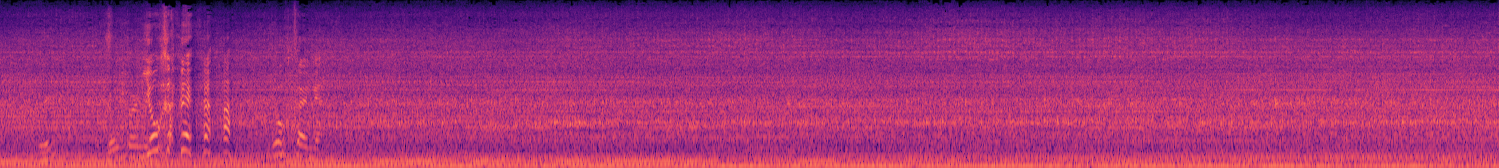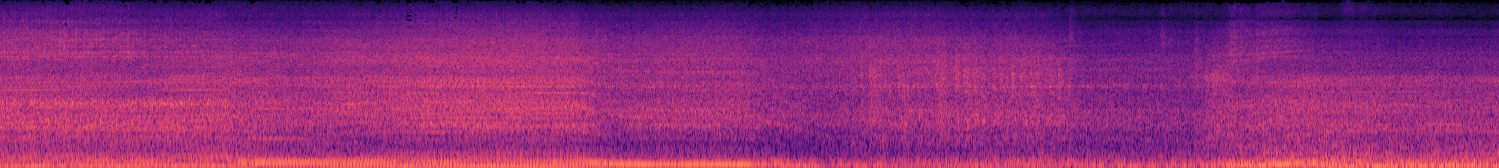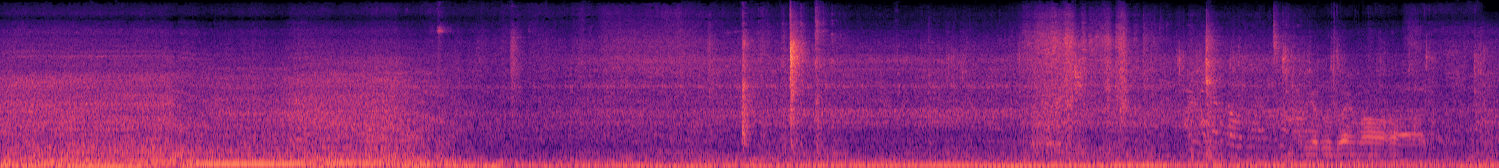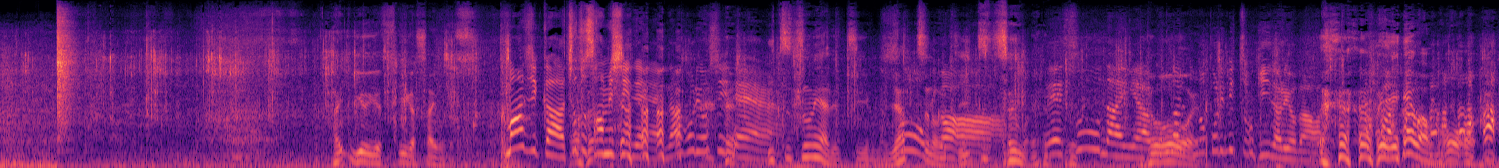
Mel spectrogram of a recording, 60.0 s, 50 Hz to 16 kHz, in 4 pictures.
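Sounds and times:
ferry engine humming: 0.0s - 59.9s.

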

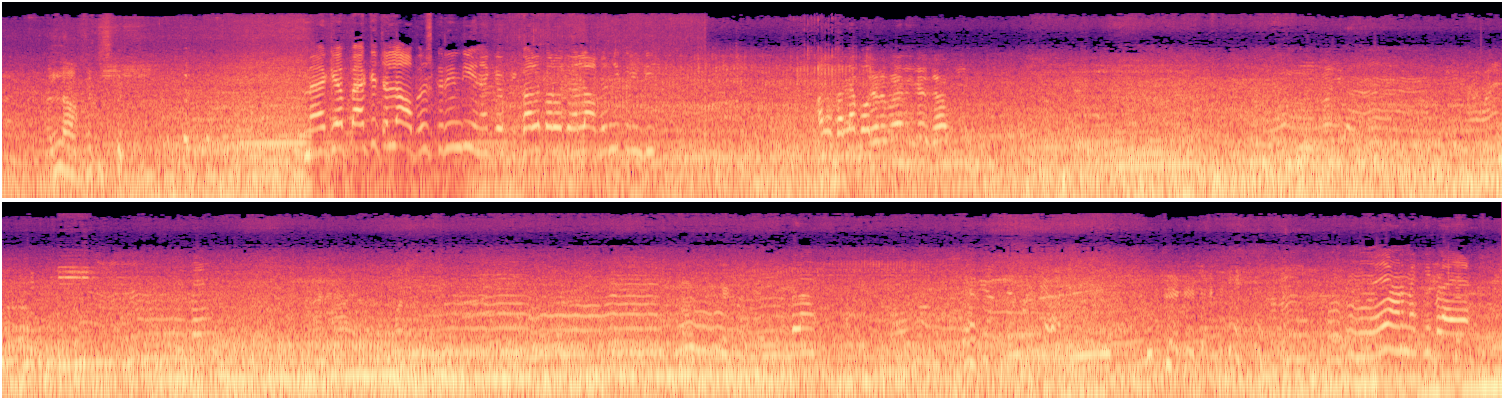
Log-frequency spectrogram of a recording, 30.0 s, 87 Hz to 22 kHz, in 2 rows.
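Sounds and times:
people talking: 3.0s - 6.7s.

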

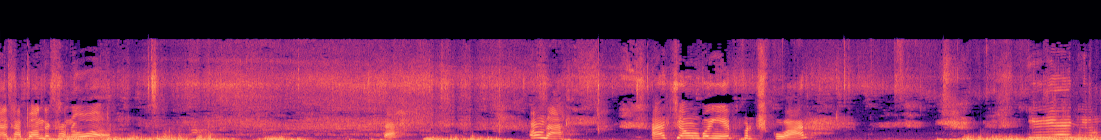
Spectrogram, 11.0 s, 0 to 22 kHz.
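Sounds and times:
wind buffeting microphone: 0.0s - 7.8s, 8.8s - 11.0s
person speaking: 5.2s - 8.4s.

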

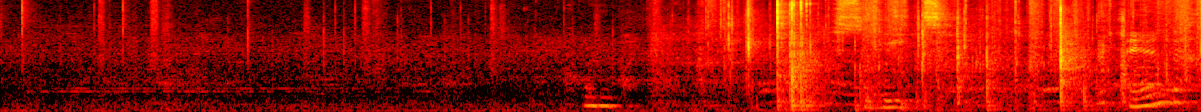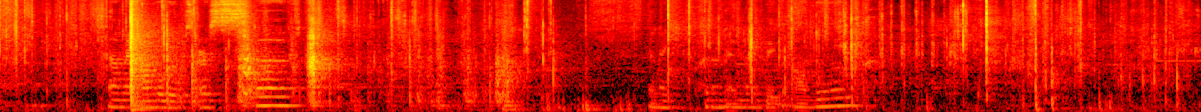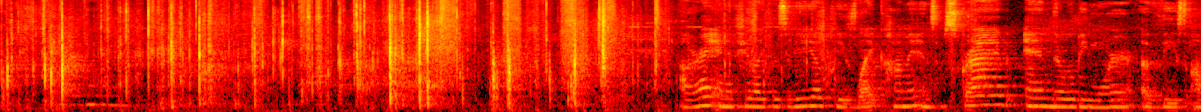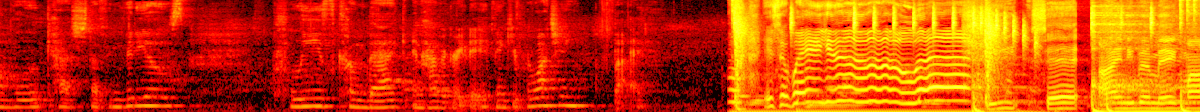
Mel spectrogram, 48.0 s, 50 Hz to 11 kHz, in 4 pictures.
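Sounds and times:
paper rustling: 6.8s - 32.4s
plastic sleeves crinkling: 6.8s - 32.4s.

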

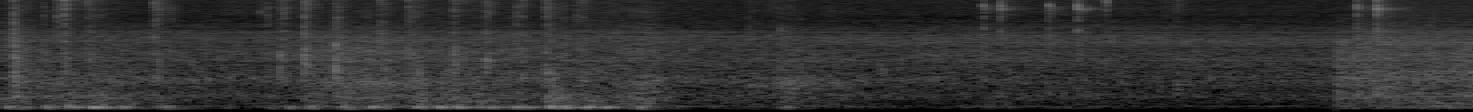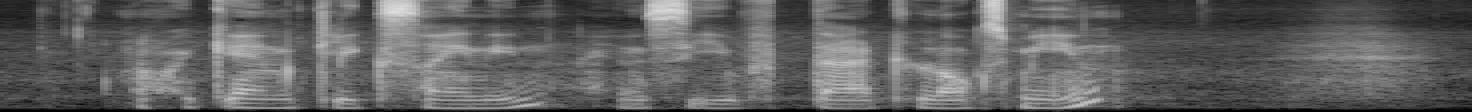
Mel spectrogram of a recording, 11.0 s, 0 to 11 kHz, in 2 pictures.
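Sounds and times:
computer keyboard typing: 0.0s - 2.4s, 3.7s - 4.2s.

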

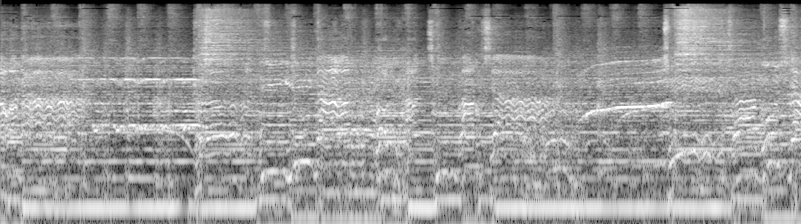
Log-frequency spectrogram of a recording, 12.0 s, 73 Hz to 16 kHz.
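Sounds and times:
live rock band playing: 0.0s - 12.0s
man singing: 0.0s - 12.0s.

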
